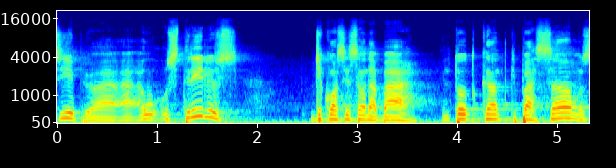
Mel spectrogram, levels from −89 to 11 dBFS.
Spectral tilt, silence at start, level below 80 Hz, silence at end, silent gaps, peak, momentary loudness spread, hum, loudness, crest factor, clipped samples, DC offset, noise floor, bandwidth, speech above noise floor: -6 dB/octave; 0 s; -30 dBFS; 0 s; none; 0 dBFS; 10 LU; none; -18 LUFS; 18 dB; under 0.1%; under 0.1%; -39 dBFS; 13 kHz; 22 dB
